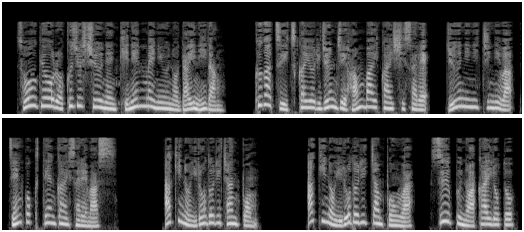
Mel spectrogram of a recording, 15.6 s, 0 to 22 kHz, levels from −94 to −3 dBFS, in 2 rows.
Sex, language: female, Japanese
